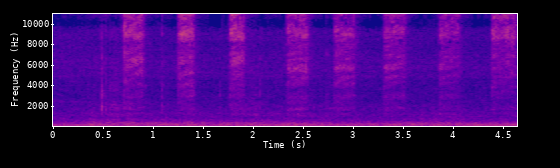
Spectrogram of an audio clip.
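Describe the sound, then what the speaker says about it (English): Aerosol spray paint applied to parts during a hydro assist cylinder and high steer install, heard as about eight short, even hissing bursts in steady rhythm, close and fairly loud over a low background hum. "We're going to spray some paint"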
